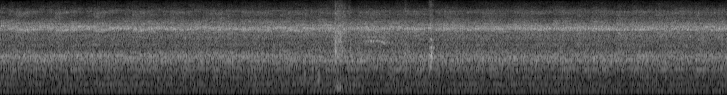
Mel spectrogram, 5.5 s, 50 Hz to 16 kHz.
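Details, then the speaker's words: 2008 Acura TL 3.5 V6, idling after swapping from cylinder 5 to 4: quiet idle with faint uneven stumble and light whine from noisy belt; cylinder 5 still misfiring, compression difference 5 PSI acceptable. "And cylinder 5 is still misfiring."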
